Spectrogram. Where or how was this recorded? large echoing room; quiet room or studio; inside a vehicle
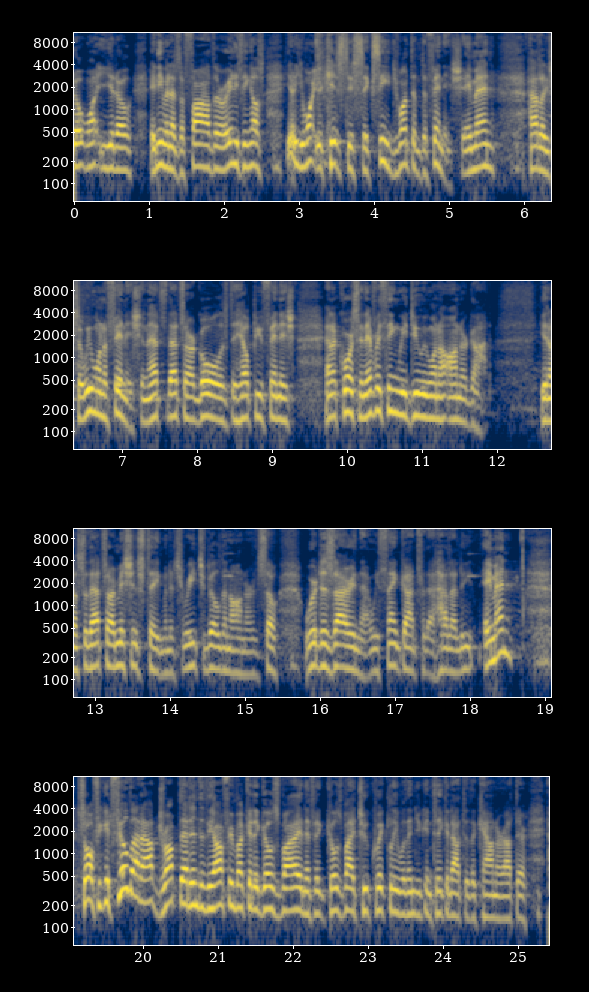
large echoing room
